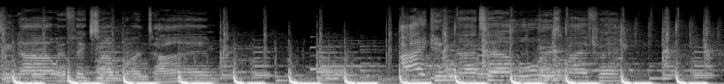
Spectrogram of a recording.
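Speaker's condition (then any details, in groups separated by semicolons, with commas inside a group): No condition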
